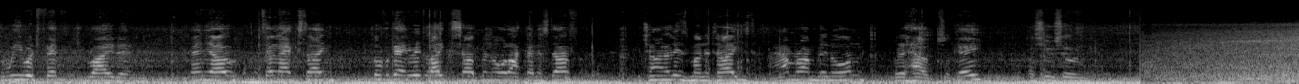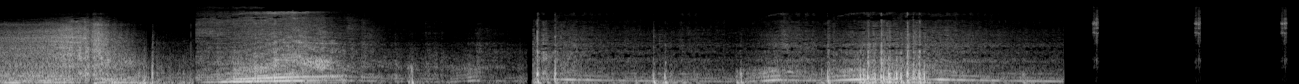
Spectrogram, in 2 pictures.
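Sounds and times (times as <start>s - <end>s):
car engines revving: 0.0s - 23.6s
exhaust pops: 16.4s - 22.5s.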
